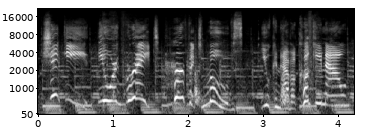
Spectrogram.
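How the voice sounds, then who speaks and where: A woman's voice: extremely high pitch, wildly swooping pitch, a little slow, heavily acted. A woman voicing a boastful, hyperactive young male fox in a children's cartoon, showy and bossy. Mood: showman pride. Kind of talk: animated children's cartoon acting. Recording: loud music under the voice.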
